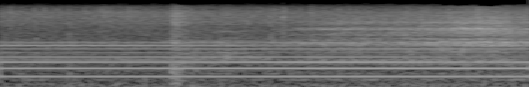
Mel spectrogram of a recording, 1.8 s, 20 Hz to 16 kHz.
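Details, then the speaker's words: RCA 262 tube radio on the bench after replacing a burnt 1K resistor, warmed up about half an hour, with a modulated test tone injected: a clean, steady mid-pitched tone with overtones and faint hum through the speaker; passing signal normally. "See, I'm turning the tone up a little bit. And you can hear it in the speaker."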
